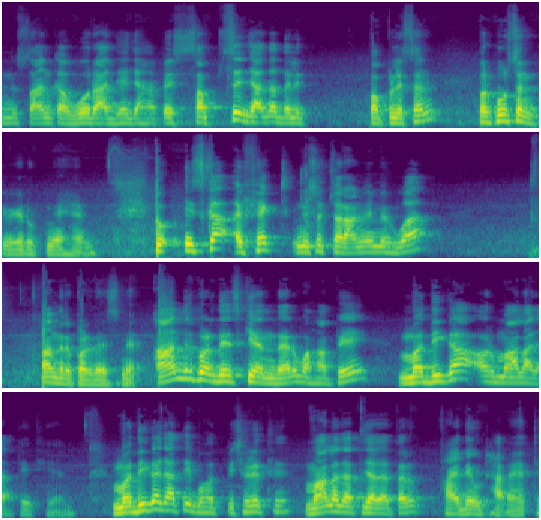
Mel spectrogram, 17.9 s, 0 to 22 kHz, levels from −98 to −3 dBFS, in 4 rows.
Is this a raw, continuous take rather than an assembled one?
yes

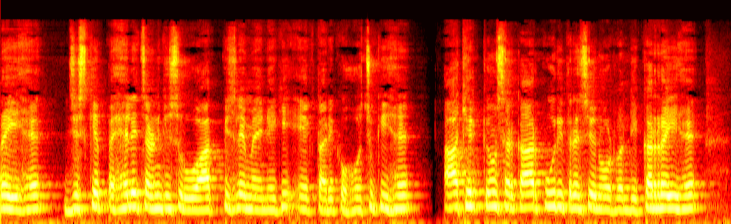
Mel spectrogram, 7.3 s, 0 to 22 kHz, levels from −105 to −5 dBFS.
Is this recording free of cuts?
no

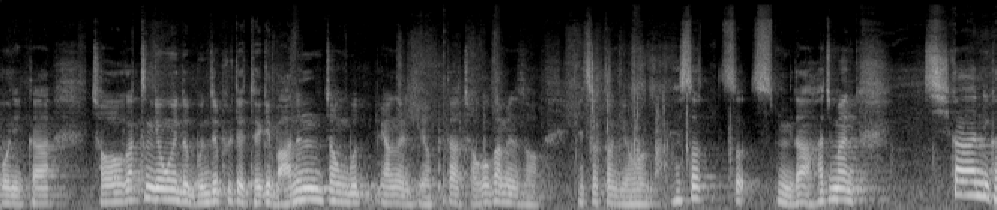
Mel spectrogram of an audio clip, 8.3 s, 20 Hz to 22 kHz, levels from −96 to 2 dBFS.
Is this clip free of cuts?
yes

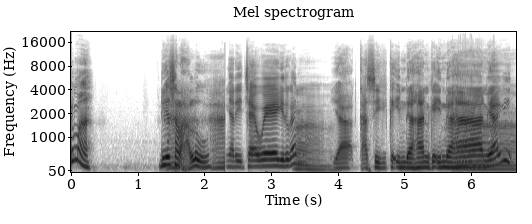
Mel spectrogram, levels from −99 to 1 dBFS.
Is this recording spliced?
yes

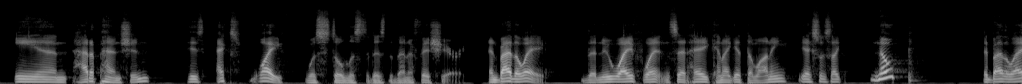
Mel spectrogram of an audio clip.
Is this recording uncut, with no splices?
yes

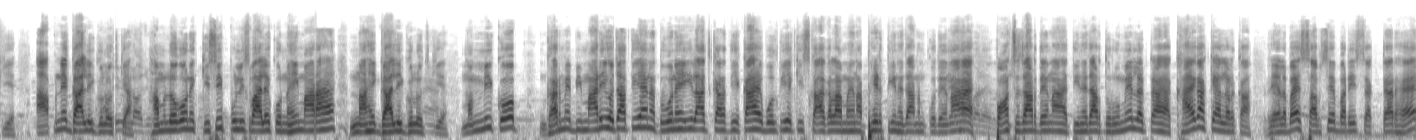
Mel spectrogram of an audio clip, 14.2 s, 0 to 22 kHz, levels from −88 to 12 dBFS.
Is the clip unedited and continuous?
no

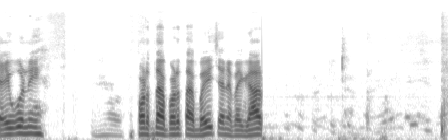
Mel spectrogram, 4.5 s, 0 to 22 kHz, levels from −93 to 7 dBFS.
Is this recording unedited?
no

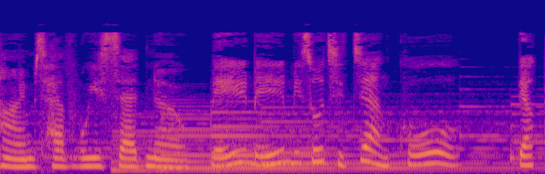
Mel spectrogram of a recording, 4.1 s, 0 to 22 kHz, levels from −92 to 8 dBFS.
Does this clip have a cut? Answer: no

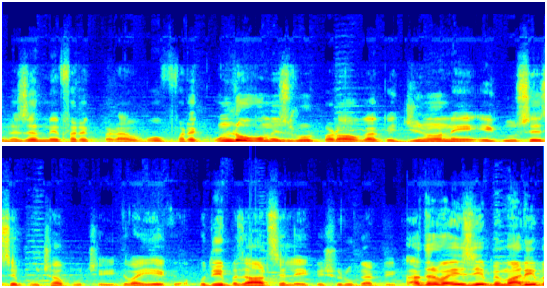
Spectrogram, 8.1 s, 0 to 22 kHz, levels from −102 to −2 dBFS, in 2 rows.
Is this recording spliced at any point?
yes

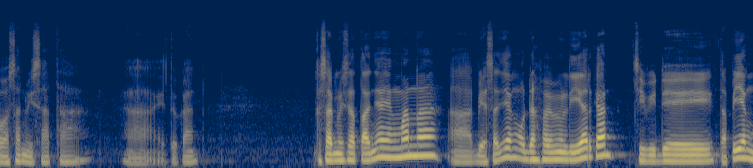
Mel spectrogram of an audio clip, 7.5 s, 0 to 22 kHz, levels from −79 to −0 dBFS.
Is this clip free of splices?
yes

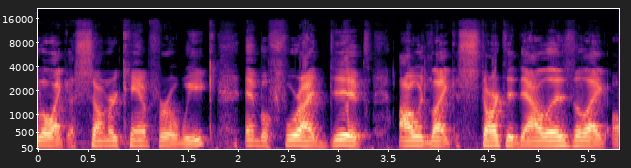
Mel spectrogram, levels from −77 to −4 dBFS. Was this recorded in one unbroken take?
yes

